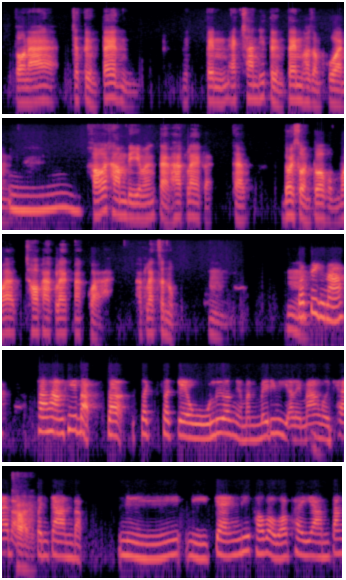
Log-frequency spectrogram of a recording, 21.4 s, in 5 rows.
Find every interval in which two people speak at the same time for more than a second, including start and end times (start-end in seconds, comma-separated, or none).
none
